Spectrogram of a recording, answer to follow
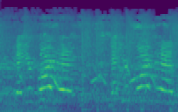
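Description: Raised, high-pitched voices shouting in two short bursts over the general noise of a busy hall.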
